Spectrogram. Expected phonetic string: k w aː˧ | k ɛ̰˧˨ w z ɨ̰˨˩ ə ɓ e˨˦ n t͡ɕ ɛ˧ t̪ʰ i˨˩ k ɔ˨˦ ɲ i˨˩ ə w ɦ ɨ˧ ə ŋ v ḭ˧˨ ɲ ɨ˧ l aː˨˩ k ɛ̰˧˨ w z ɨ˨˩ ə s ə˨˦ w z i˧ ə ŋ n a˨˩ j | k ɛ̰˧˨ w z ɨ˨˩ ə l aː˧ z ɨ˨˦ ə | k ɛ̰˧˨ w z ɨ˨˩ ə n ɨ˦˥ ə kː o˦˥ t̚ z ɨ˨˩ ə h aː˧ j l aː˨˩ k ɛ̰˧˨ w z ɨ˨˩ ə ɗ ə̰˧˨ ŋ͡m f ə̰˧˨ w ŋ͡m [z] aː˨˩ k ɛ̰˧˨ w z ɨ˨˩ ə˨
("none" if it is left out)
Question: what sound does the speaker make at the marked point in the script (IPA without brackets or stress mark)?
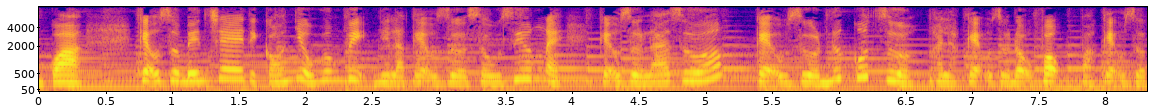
v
